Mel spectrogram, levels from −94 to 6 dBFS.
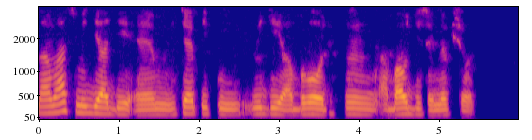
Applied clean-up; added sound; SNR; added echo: none; none; none; none.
